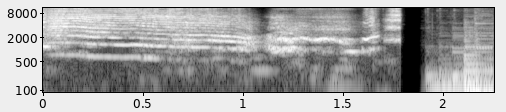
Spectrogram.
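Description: A woman screaming in distress: one long high scream lasting about a second, then shorter cries that cut off suddenly near the end. Guitar music starts right after.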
